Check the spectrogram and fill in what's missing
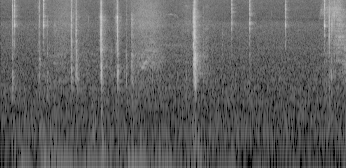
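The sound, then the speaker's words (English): Computer keyboard arrow keys being pressed while trying to scroll, in a quick, irregular series of crisp clicks, fairly quiet, with a couple of sharper, louder presses standing out. No one speaks. “Yeah, now the arrow keys won't do.”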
